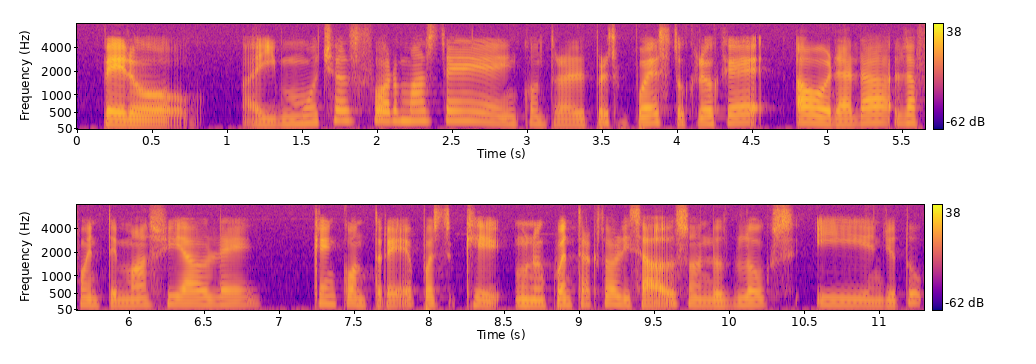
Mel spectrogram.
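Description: Speaking with a Colombian accent, a woman keeps to a fairly slow pace. Her pitch is medium, with ordinary pitch variation. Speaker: podcast host. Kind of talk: casual chat.

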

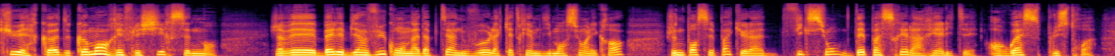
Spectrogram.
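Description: A man with a plain, everyday voice talks at a fairly high pitch with ordinary pitch variation. His pace is moderate, and the sound is dry and close with no echo. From Belgium, Liège. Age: 20s. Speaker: youth columnist, journalism graduate. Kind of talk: reading own text aloud; announcements.

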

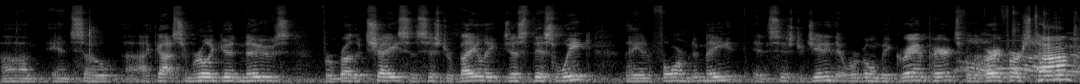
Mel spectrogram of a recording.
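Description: High-pitched, moderately paced speech from a man, amid noticeable background noise and audible room echo. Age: 50s. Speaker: minister and business speaker. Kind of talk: conference talk to church audience. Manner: animated.

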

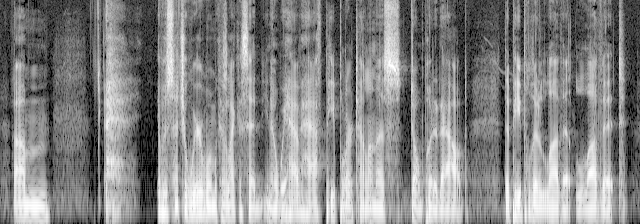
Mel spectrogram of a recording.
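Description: With an American accent, this voice carries vocal fry, holds a very even loudness, and moves at a moderate pace. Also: man, very deep, low pitch for a man, ordinary pitch variation, dry, close sound with no echo. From Florida. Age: 30s. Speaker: creative professional, former bookstore manager. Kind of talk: casual interview chat.

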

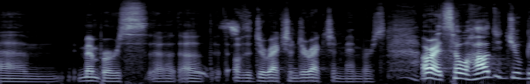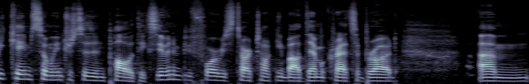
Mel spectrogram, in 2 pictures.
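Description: With a Portuguese accent, a man talks at a moderate pace in a bright, sharp tone on a very clean recording with a silent background. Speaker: podcast host for a political party. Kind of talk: casual interview.

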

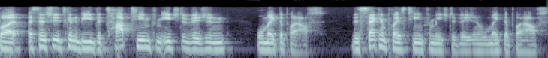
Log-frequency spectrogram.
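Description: A man with an American accent in an ordinary speaking voice, medium in pitch, with ordinary pitch variation and a fairly quick pace. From US West Coast, San Diego. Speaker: sports podcast co-host. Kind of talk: casual chat.

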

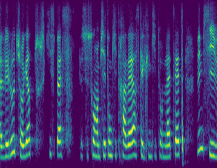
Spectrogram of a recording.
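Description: Speaking at a fairly quick pace, a woman uses an ordinary speaking voice with fairly high pitch and ordinary pitch variation. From Paris region, France. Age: 30s. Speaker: IT consultant and adult cycling learner. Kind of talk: interview.

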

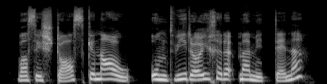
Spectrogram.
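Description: A woman with an ordinary speaking voice at medium pitch, ordinary pitch variation, and a moderate pace, in dry, close sound with no echo on a very clean recording with a silent background. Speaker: podcast host. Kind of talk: interview; scripted narration.

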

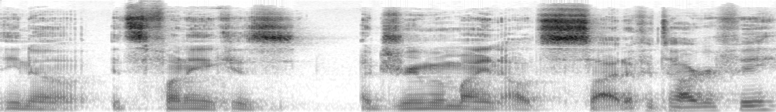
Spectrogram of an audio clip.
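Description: A man speaks with a very deep, low pitch and ordinary pitch variation. His tone is dark and mellow. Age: 20s. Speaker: photographer and videographer. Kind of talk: casual interview chat.

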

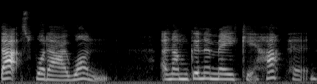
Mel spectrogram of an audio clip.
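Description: A woman with an East Midlands accent, high pitch, a bright, sharp tone and ordinary pitch variation, on a very clean recording with a silent background. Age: 20s. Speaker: sports massage therapist and podcast host. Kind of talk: solo podcast monologue. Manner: casual, frequent laughter.

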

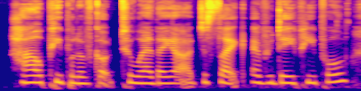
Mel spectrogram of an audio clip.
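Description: A woman speaks at a moderate pace in a fairly high, somewhat breathy voice, with a dry, close sound, no echo, and a very clean recording over a silent background. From London and Cardiff, Wales. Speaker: podcast host. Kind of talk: casual interview.

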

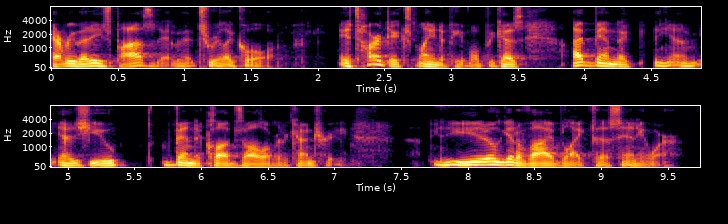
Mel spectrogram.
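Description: A man talks at a fairly quick pace with a fairly low pitch, lively intonation and vocal fry. The background is quiet. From Northern California, rural Sutter County. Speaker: businessman. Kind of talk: interview.

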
